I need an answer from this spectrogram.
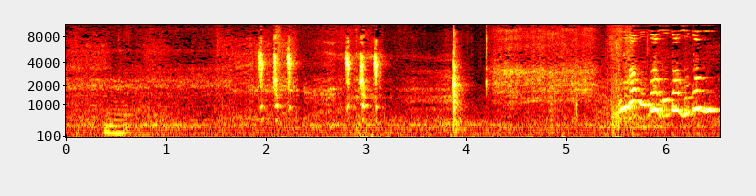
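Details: Domestic cat in a funny cat compilation giving a short, wavering meow near the end, preceded by a quiet stretch and several sharp, clipped bursts in quick pairs and triples, with faint background hiss throughout.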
